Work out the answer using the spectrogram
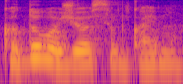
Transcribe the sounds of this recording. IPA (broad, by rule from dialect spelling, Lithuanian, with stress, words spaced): kɐˈdʊ ʋɐˈʒʲuɔsʲɪm ˈkɐɪmɐ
